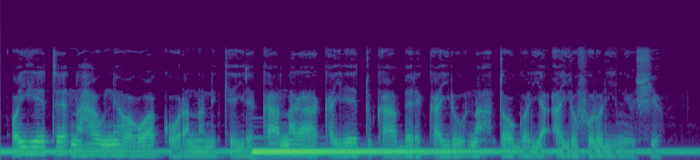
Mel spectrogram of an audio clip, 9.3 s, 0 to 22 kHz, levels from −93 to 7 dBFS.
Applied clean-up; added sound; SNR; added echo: none; Bass guitar; -4 dB; none.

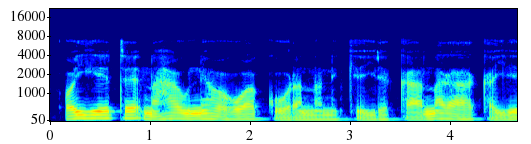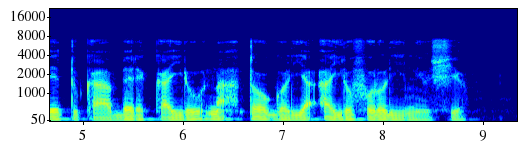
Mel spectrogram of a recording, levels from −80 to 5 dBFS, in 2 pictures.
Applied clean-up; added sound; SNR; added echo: none; none; none; none.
